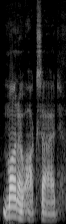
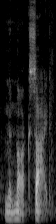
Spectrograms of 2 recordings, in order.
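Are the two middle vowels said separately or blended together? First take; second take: separately; blended. First: The two middle vowels are said separately. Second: The two middle vowels are blended into one. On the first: The speaker calls it wrong. "I don't say um, monooxide" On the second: The speaker calls it right. "When you have your two vowels together, you sort of blend them"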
